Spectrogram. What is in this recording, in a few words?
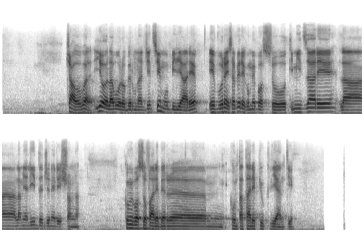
voice message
